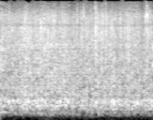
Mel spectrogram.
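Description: Heavy rain on a car's roof and windows heard from inside the cabin, a steady hiss.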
